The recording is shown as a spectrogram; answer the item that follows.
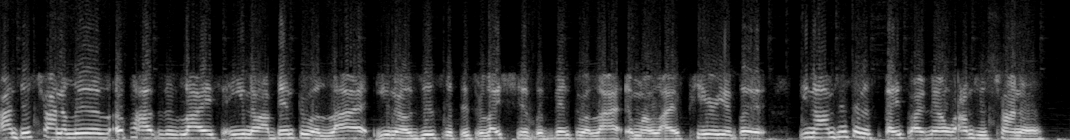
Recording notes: we opened up the phone lines to for listeners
